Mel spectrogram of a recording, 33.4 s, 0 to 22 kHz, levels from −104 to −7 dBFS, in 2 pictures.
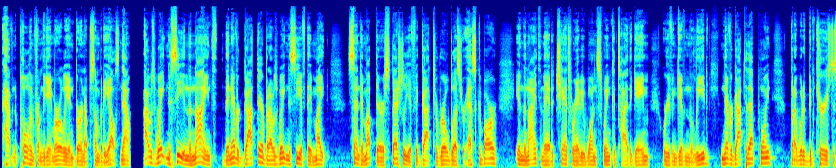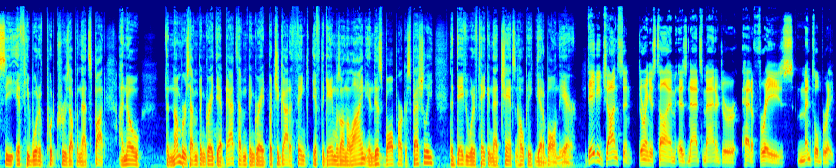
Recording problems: none

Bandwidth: 18.5 kHz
